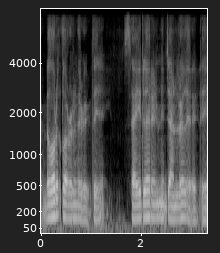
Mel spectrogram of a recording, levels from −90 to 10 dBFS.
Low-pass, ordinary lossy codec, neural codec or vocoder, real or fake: 7.2 kHz; none; autoencoder, 22.05 kHz, a latent of 192 numbers a frame, VITS, trained on many speakers; fake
